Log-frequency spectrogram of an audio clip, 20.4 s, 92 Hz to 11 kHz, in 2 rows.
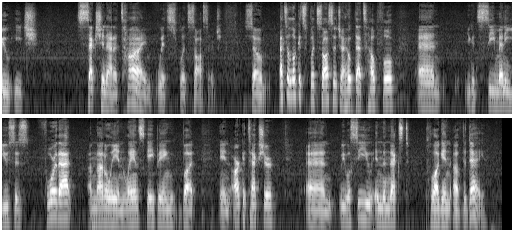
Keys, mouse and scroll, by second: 5.3 shift+middle click, 6.5 shift+middle click, 20.3 click.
